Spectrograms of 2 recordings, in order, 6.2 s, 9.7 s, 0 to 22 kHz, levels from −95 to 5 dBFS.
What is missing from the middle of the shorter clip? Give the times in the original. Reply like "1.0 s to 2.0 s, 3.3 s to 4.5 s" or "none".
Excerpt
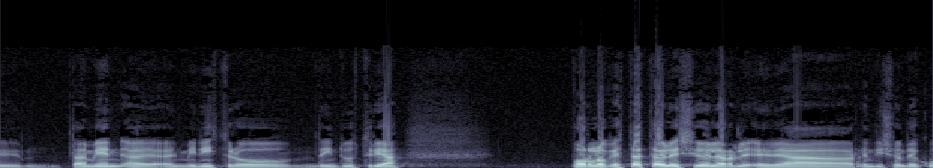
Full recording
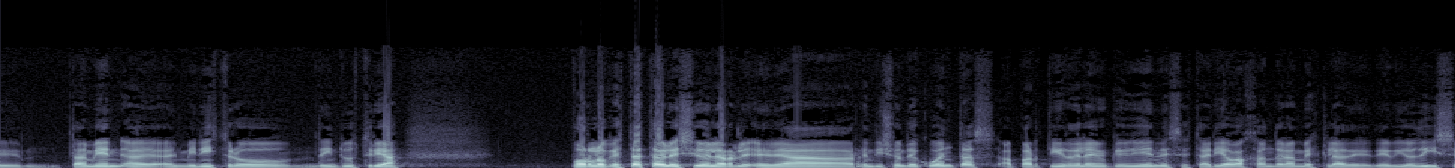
none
